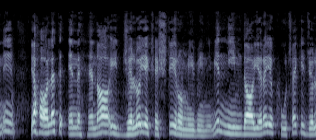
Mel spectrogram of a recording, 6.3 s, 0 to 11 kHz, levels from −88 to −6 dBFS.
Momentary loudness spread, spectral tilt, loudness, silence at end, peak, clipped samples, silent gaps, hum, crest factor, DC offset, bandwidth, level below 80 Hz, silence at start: 12 LU; -6.5 dB/octave; -27 LUFS; 0 s; -8 dBFS; under 0.1%; none; none; 20 dB; under 0.1%; 8.4 kHz; -78 dBFS; 0 s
